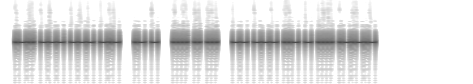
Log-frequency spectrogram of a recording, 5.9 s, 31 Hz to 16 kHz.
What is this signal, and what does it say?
Morse code, heard as a keyed tone, about 44 wpm, 700 Hz. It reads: LOOK AT HIS MOUTH.
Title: Sentences from Top 1500 Words 45wpm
